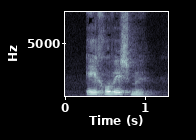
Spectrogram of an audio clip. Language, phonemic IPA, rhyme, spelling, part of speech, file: Dutch, /ˌeːɣoːˈɪsmə/, -ɪsmə, egoïsme, noun, Nl-egoïsme.ogg
- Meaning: egoism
